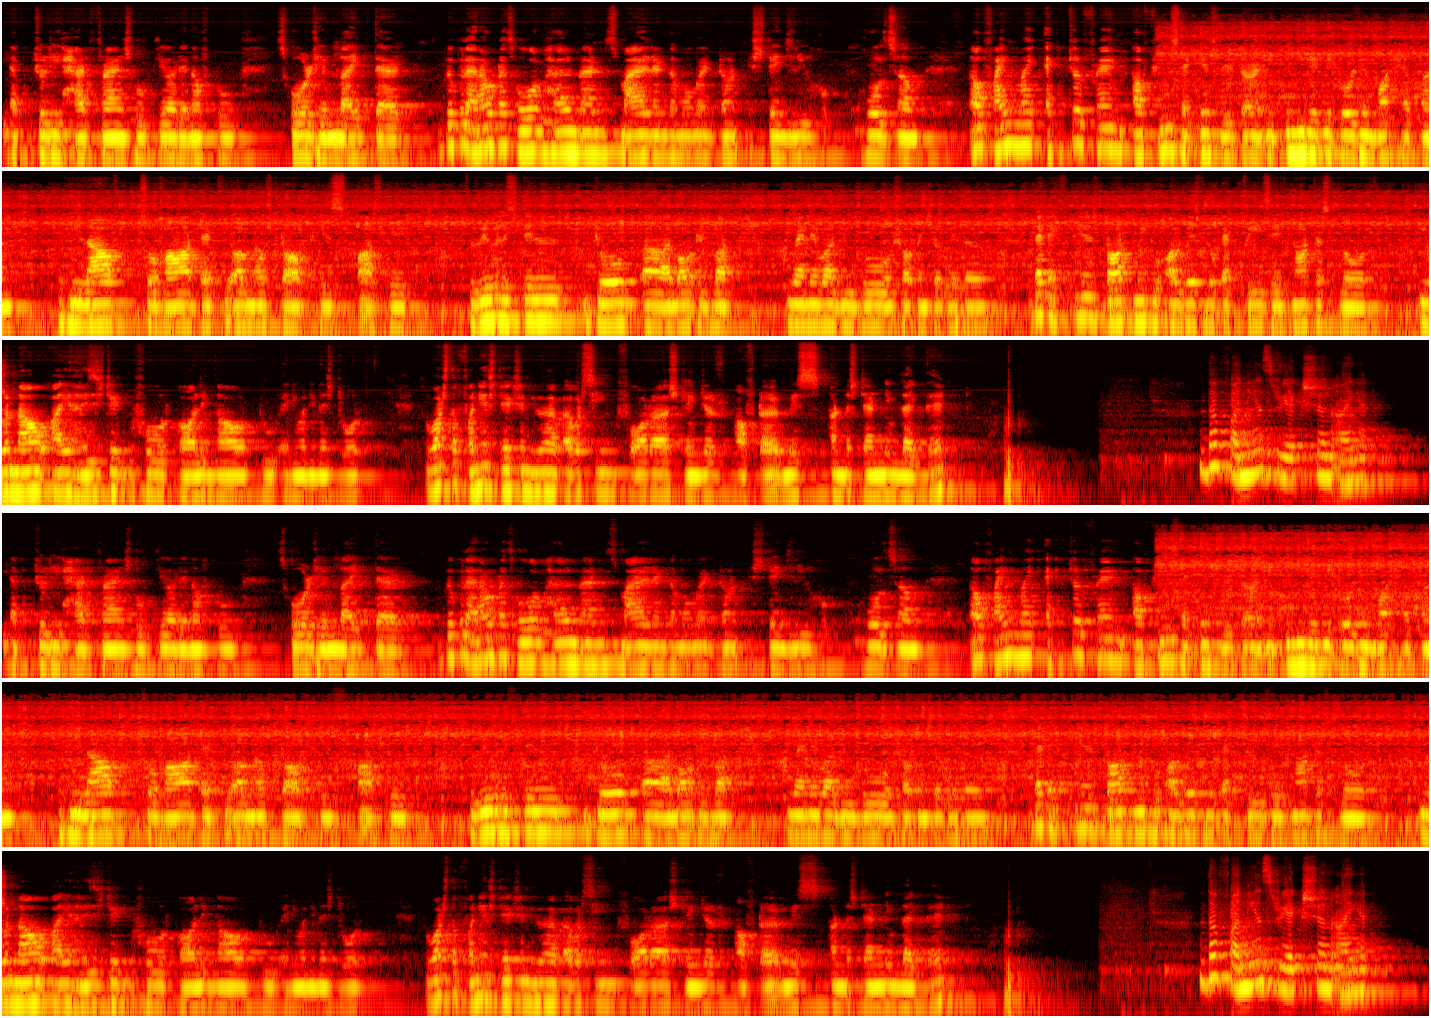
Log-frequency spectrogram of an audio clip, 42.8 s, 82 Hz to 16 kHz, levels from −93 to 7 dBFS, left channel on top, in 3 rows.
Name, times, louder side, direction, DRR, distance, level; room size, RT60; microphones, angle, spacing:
voice 1, 0.0-2.4 2.9-4.0 4.4-8.1 8.5-9.2 9.7-14.4 14.8-18.4 18.9-21.6 22.1-24.1 24.5-28.0 28.4-32.1 32.8-38.0 38.6-38.7, left 3 dB, 45° left, 11 dB, 0.6 m, -26 dB
sound 1, 11.5-28.6, right 2 dB, 10° right, 0.5 m, -37 dB
voice 2, 40.5-42.2, right 1 dB, 25° right, 4 dB, 1.3 m, -27 dB
26.0 x 17.5 x 2.5 m, 1.1 s
head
